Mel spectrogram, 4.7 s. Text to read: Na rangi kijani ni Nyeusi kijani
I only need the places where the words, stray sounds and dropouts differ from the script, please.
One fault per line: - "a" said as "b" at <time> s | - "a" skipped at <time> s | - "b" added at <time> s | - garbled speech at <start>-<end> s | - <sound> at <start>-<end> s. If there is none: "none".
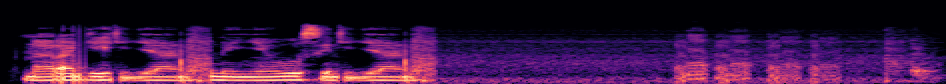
- laugh at 3.4-4.2 s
